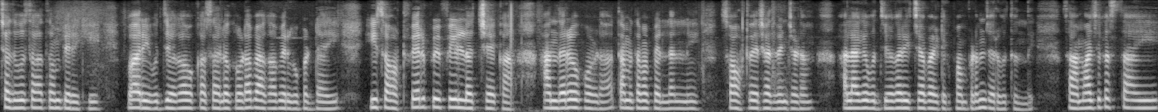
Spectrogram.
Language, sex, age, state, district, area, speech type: Telugu, female, 18-30, Andhra Pradesh, Konaseema, rural, spontaneous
